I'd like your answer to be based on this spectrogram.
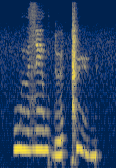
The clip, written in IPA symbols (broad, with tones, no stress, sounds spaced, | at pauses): w ɯ˦ z e˦ w ɗ ø˩˧ ǁ yː˥˨ b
